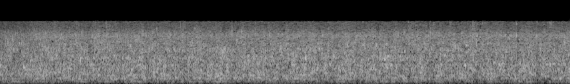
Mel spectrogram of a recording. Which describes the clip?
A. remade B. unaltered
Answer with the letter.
B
